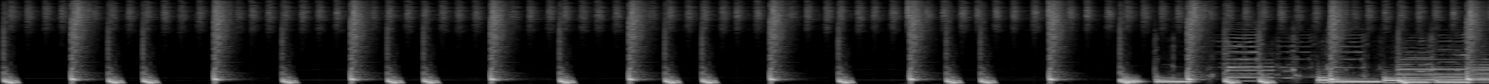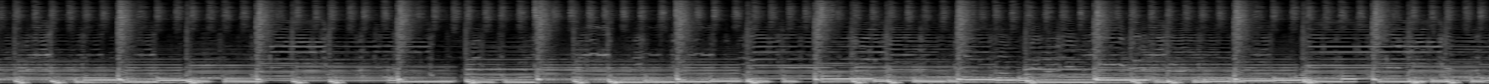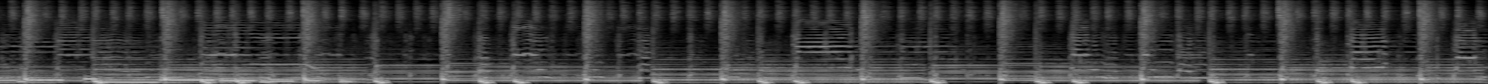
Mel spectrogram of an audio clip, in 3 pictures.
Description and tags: groove rhodes
An idea that didn´t make the final cut using guitar and rhodes.
naumusiclab
hip-hop, loop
